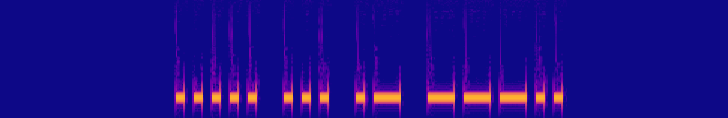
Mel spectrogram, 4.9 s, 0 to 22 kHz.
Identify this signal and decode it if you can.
Morse code, heard as a keyed tone, about 20 wpm, 700 Hz. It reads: 5SA8
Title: Four Letter-Number Combinations - 20wpm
